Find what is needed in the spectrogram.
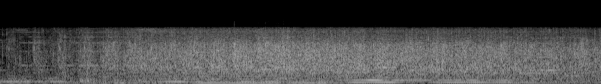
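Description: Orchestra music with steady bass notes, under audience applause that swells about half a second in and continues.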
